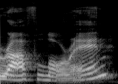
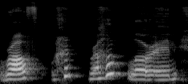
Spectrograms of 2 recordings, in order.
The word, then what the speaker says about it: Ralph Lauren: Let's go for Ralph Lauren. I'm saying it wrong. Ralph Lauren.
